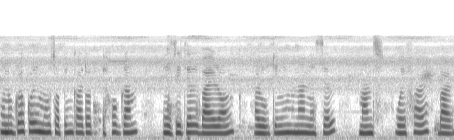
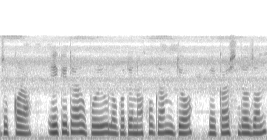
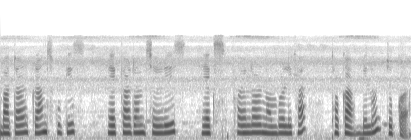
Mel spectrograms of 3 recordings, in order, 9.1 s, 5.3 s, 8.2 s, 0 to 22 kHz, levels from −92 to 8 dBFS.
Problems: constant background noise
